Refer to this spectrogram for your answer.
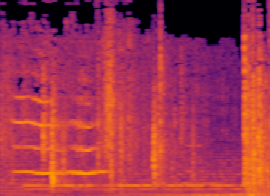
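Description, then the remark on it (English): A front door shuts with a single heavy thunk near the end as a woman heads out through it, preceded by a few softer knocks and clicks, all over a steady low humming tonal backdrop. “She kisses him tenderly on the cheek, then heads for the front door.”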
